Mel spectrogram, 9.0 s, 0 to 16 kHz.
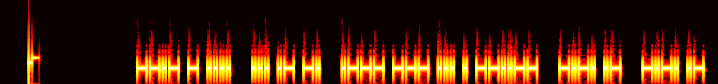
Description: Morse code, heard as a keyed tone, about 29 wpm, 700 Hz. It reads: QTH SAN JOSE, CA CA
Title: Practice QSO - Exchange 1 - Beginning - 30wpm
